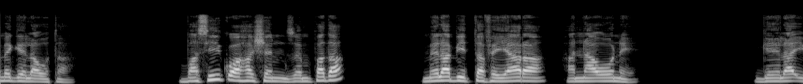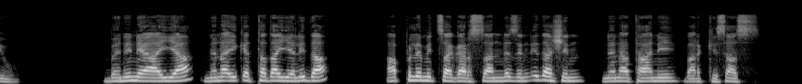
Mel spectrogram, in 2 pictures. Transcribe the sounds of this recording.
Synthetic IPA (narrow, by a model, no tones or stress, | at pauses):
mɛɡeːlɐɔt̪ɐ | bɐsiːkʼʊwaːɦɐʃɛnzɛmpːɐd̪ɐ | mɛlɐbiːt̪ːɐfɛjaːɾɐ | hɐnːao̞ːneː | ɡe̞ːlɐɪɔ | bɛnɪnɛɐjːanɛnɐɪkʼɛt̪ːɐd̪ɐjɛlɪd̪ɐ | ɐpːɪlɛmɪt͡sːɐɡɐɾsɐnːɛzɪnʔɪd̪ɐʃɪnː | ɛnɐt̪aːnɪbɐɾkːɪsɐs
